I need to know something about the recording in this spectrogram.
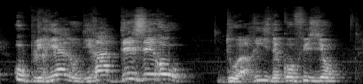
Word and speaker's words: héros: Mais qu'importe, puisqu'actuellement, on ne prononce plus le S à la fin des mots. On dit un héros au singulier, et on dit des héros au pluriel. On ne le prononce plus.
